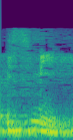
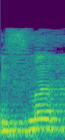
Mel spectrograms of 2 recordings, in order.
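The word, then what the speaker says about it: بسم: kali dalam hidup anda Kenapa bacanya Bismi bukan Bisma atau bismu atau bismallahi atau bismillahu gitu kenapa enggak baca begitu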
